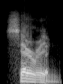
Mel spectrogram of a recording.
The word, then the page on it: serang: American English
